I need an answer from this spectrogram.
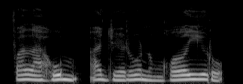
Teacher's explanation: huruf ro berharakat tanwin domah menghadapi huruf g maka harus dibaca jelas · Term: izhar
